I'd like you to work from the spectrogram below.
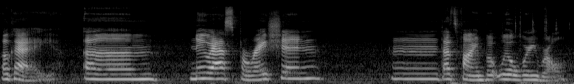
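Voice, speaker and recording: A woman's voice: fairly high pitch, steady tone, slow, pushed and bright, a little hiss or hum. A woman streaming a life-sim game live, chatting casually, thinking aloud as she reads out options and answers viewers.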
